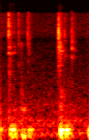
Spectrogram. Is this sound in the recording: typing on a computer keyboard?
yes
